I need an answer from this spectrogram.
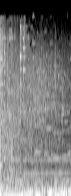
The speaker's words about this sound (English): When it comes to glass, that's a whole different story. Glass don't bend like metal. It shatters on account of the way the particles are bonded together.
